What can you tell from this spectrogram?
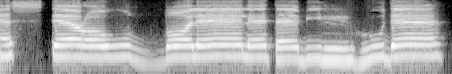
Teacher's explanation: اشتروا الضلالة استا مرققة را مفخمة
